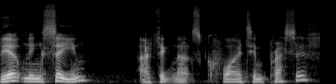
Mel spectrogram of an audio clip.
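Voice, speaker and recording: At a moderate pace, a man speaks with a British accent. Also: very clean recording, silent background. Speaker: podcast host. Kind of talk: casual chat. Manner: informal, conversational.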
